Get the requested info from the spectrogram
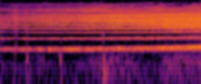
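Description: A single synthesizer note played from a ROLI Seaboard Block, swelling in and gliding slowly upward in pitch as the finger slides along the key. The bend falls short of the slide, a sign that the synth's pitch-bend range doesn't match the Seaboard's.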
